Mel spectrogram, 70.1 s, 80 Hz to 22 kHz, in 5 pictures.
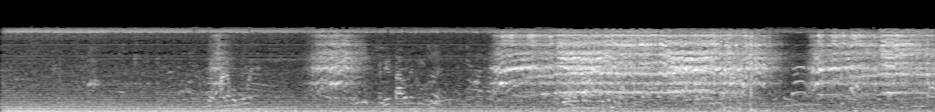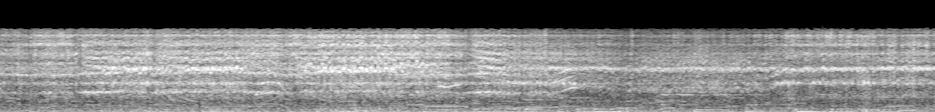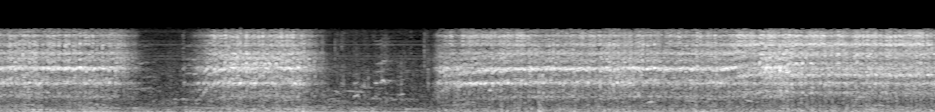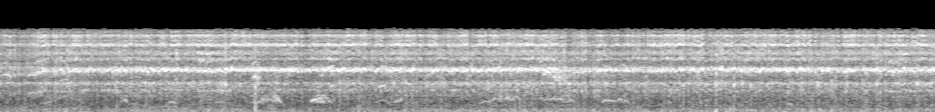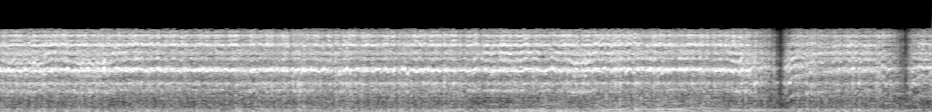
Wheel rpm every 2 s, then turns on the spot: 0, 0, 40, 30, 190, 140, 150, 200, 200, 190, 190, 130, 120, 160, 150, 60, 70, 90, 160, 170, 200, 210, 230, 230, 240, 230, 230, 230, 220, 230, 230, 230, 230, 200, 150.
68-70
